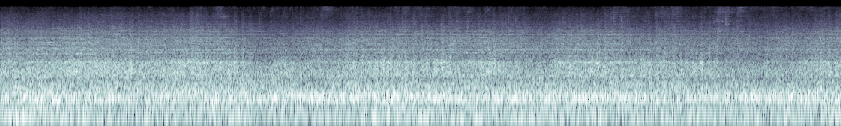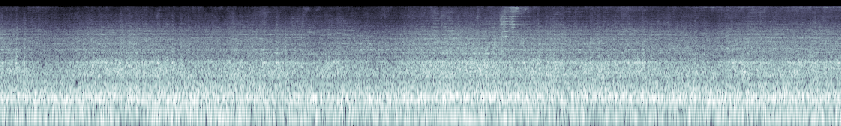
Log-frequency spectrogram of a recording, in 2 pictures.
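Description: Freight train's covered hopper cars rolling past on a curve: a steady, loud rumble of steel wheels on the rail.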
